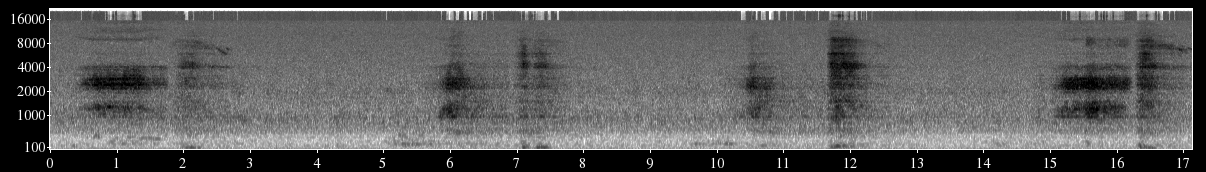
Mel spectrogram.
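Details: During a thunderstorm, a Basset Hound that is scared of thunder sleeps in his usual safe spot and dreams a little, snoring every few seconds with a raspy, whistling snore on each breath.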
